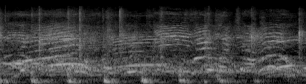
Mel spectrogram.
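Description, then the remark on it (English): A church audience shouts and cheers together during a sermon, a dense wash of many overlapping voices sustained throughout, loud, with individual yells rising above the crowd noise. “Come on, shout now.”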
